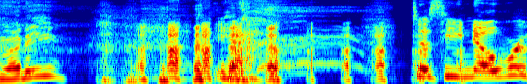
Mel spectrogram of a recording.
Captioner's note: all chuckle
